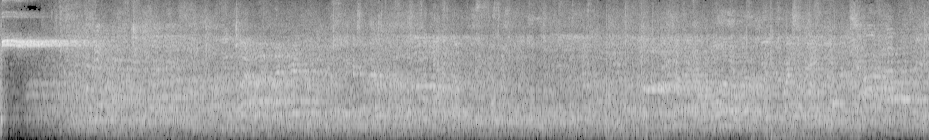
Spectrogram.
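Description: A crowd of spectators chatters and murmurs in an echoing hall.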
